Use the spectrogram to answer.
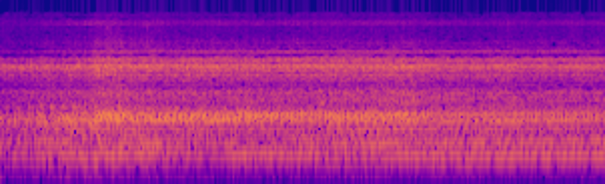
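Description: An overloaded airplane engine runs heavy at full power during takeoff, giving a steady, loud, continuous droning roar with no talk.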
